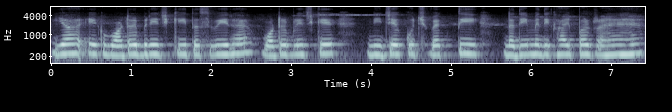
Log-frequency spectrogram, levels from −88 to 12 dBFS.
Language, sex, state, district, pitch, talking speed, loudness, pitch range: Hindi, female, Uttar Pradesh, Muzaffarnagar, 235 Hz, 155 wpm, -15 LUFS, 230-240 Hz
